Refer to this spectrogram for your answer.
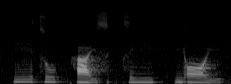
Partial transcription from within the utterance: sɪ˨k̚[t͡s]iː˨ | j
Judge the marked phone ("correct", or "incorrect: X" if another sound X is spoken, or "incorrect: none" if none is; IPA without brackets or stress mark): correct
